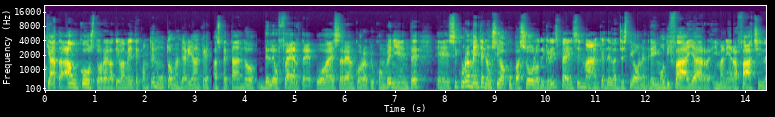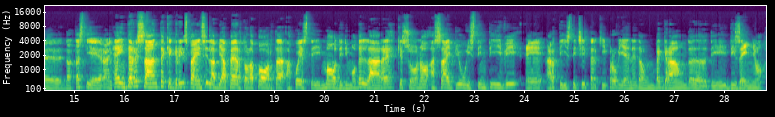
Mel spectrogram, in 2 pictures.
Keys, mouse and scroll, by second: 12.0 middle click, 14.7 ctrl+middle click, 15.7 middle click, 16.7 scroll up 1, 17.3 middle click, 17.3 scroll up 3, 21.5 middle click, 26.0 middle click.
